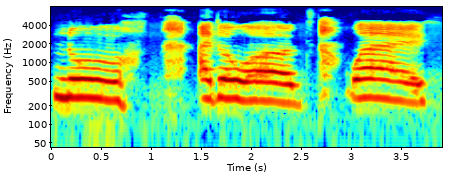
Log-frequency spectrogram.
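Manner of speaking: put-on loud, high, drawn-out childish wail; mock crying. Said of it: "I started crying".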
